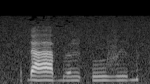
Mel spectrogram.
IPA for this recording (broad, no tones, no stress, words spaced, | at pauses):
ɗa bɵŋʔuvɨb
